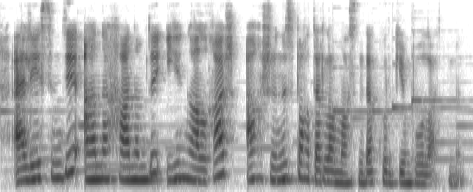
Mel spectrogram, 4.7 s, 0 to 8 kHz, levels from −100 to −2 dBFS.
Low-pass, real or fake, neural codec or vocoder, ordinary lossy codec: none; real; none; none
